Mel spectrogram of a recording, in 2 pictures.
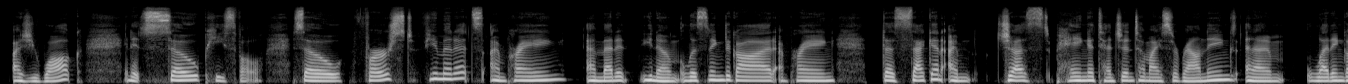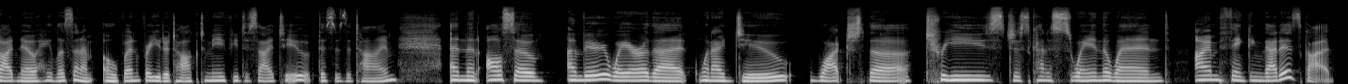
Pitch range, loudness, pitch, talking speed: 160-195 Hz, -18 LUFS, 180 Hz, 180 wpm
